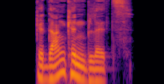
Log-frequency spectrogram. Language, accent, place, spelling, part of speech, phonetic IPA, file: German, Germany, Berlin, Gedankenblitz, noun, [ɡəˈdaŋkn̩ˌblɪt͡s], De-Gedankenblitz.ogg
- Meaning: sudden inspiration, brainwave, flash of insight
